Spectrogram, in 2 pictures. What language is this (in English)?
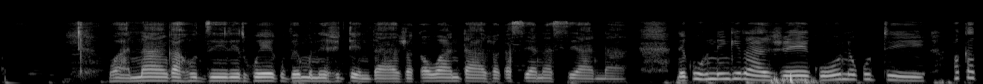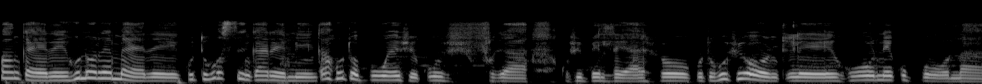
Ndau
